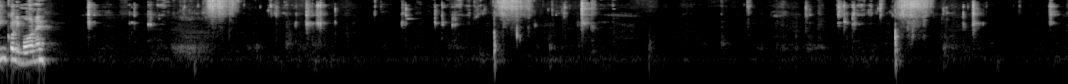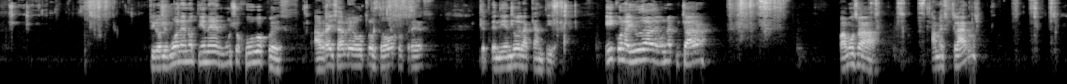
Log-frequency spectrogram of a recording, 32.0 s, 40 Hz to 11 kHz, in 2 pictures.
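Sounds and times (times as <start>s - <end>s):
juice dripping: 16.5s - 18.3s
lime juice spurting: 16.7s - 18.1s, 29.1s - 32.0s.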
